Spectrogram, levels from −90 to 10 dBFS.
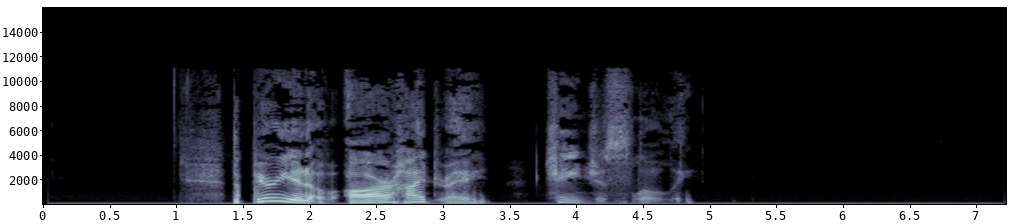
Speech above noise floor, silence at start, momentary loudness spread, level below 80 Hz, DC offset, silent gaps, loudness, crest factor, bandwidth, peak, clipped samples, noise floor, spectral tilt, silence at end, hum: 34 dB; 1.1 s; 22 LU; -46 dBFS; under 0.1%; none; -17 LUFS; 18 dB; 11.5 kHz; -2 dBFS; under 0.1%; -51 dBFS; -5.5 dB/octave; 2.4 s; none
